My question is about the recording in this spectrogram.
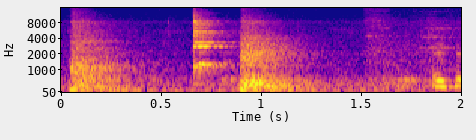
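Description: Metal knocks on an iron kadhai, one of them a short ringing clink, over a sizzle of hot frying oil as a lump of rice-and-gram-flour batter goes in.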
